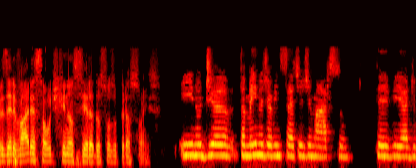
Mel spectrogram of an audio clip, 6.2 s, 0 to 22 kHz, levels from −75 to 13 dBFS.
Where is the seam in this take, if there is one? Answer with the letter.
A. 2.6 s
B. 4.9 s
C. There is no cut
A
